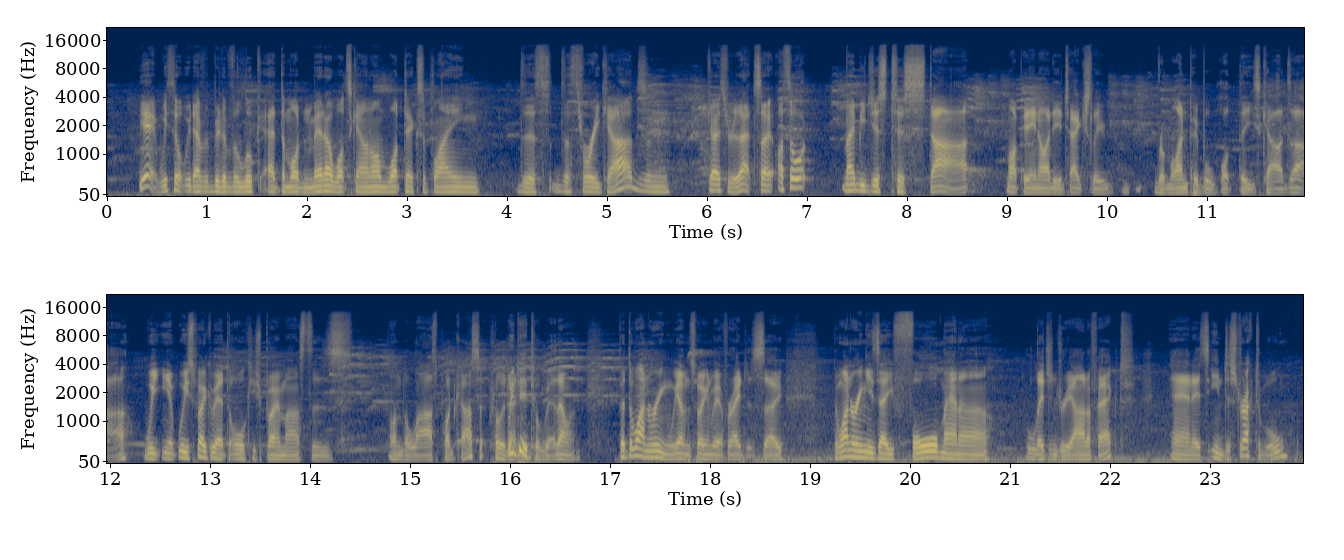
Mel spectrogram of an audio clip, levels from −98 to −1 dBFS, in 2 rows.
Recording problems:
animal sounds; noticeable; throughout; 20 dB below the speech

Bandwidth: 14.5 kHz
